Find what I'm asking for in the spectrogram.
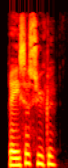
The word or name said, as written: racercykel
